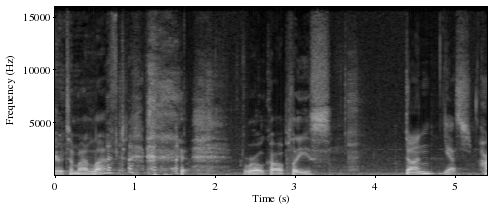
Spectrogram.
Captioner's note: laughter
